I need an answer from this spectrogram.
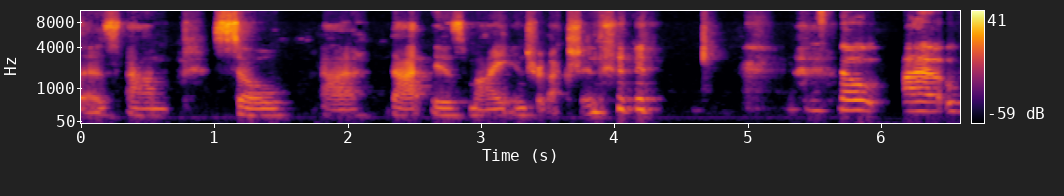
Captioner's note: laughs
